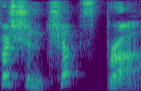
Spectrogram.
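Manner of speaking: attempted New Zealand accent. Saying foreigners can't do the accent, a speaker tries an attempted kiwi accent. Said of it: "no one can do a Kiwi accent".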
